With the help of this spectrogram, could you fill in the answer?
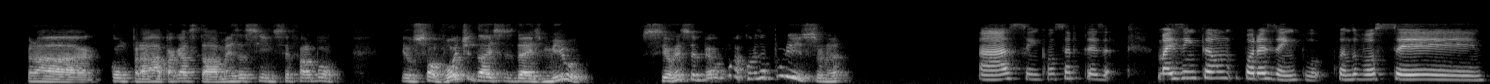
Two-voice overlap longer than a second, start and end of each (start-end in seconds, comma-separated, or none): none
